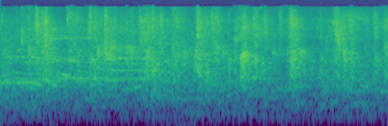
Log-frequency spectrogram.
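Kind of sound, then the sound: crowd, audience clapping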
